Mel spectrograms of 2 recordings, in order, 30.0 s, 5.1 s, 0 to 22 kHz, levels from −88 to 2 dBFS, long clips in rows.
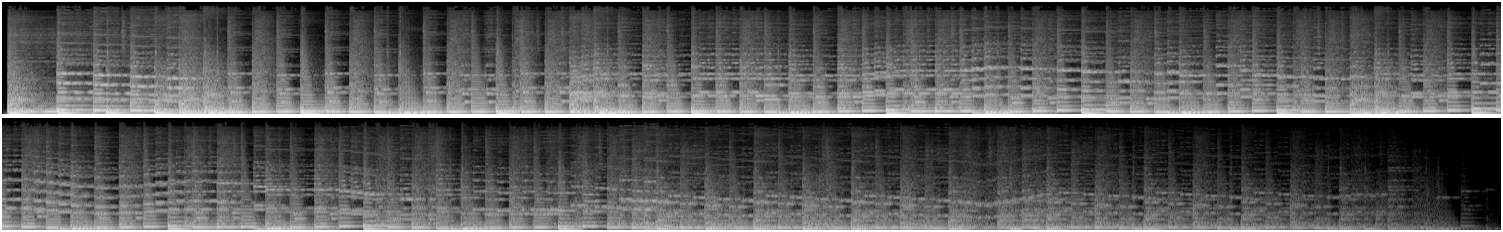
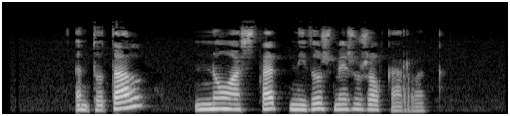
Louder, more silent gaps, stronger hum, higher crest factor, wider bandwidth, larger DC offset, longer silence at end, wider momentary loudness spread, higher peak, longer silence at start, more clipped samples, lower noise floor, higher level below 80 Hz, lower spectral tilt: about the same, -22 LUFS vs -22 LUFS; neither; neither; about the same, 18 dB vs 22 dB; first, 17.5 kHz vs 9.2 kHz; neither; about the same, 0.75 s vs 0.85 s; about the same, 16 LU vs 14 LU; about the same, -2 dBFS vs 0 dBFS; second, 0.05 s vs 0.75 s; neither; second, -56 dBFS vs -64 dBFS; first, -24 dBFS vs -70 dBFS; first, -6.5 dB/octave vs -4.5 dB/octave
